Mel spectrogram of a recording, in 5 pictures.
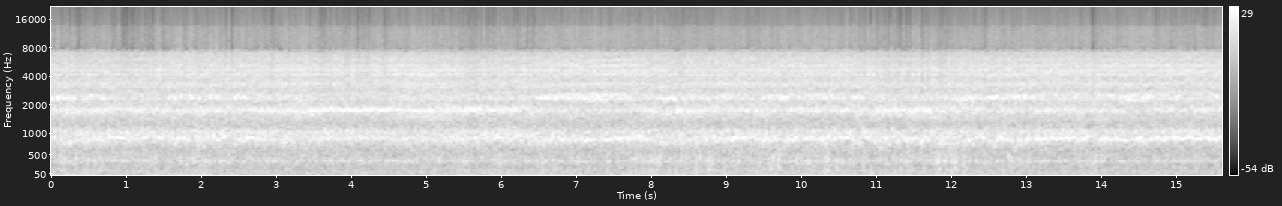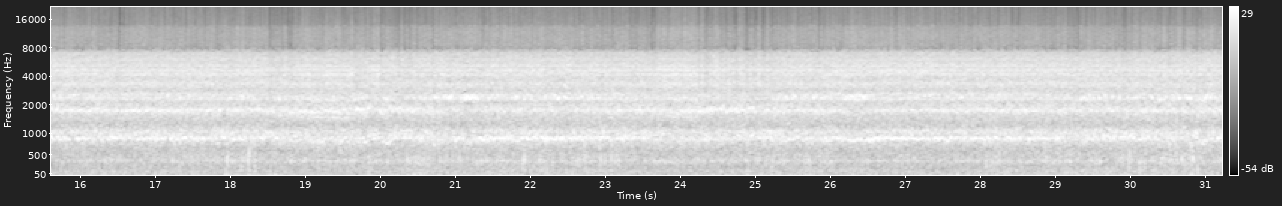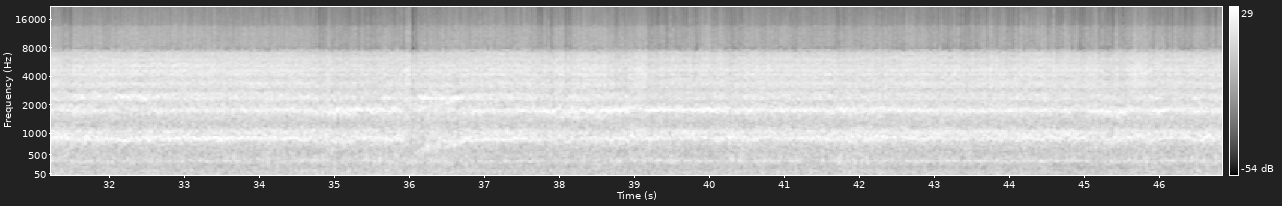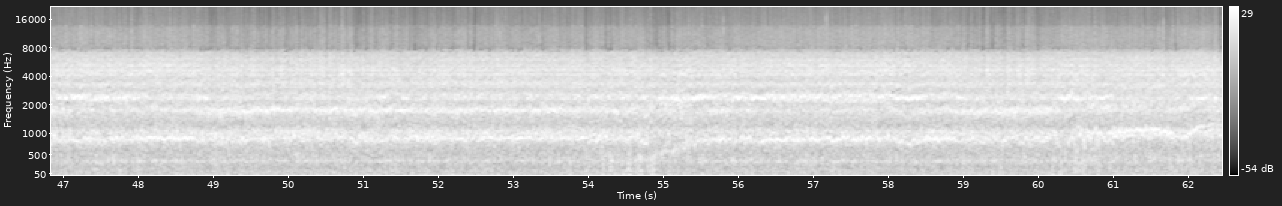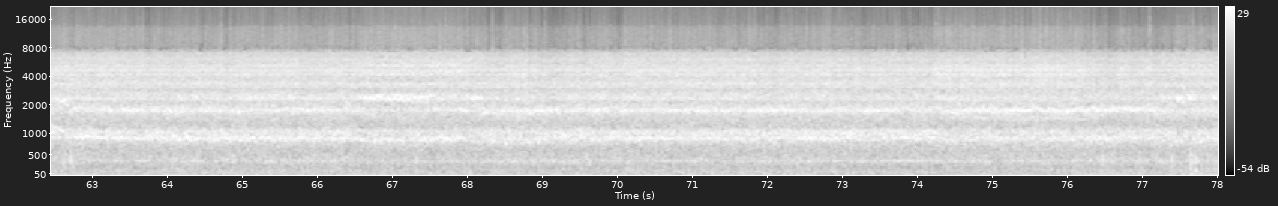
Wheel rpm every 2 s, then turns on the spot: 230, 230, 220, 220, 230, 220, 230, 230, 230, 220, 220, 230, 230, 230, 230, 230, 230, 220, 210, 230, 230, 230, 230, 220, 220, 230, 240, 210, 210, 220, 260, 260, 230, 220, 220, 230, 230, 210, 220.
none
